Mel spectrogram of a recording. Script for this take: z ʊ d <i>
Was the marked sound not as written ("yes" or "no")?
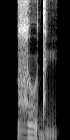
no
